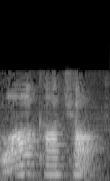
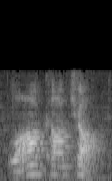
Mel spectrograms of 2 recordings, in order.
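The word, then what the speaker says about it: לָקַחַת: La cha ka la ka chat. La ka chat.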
